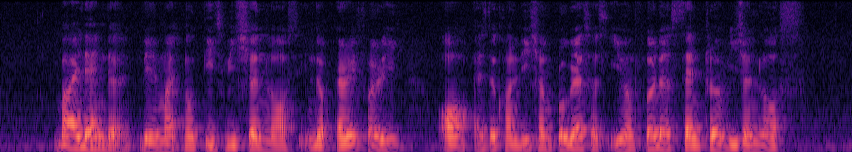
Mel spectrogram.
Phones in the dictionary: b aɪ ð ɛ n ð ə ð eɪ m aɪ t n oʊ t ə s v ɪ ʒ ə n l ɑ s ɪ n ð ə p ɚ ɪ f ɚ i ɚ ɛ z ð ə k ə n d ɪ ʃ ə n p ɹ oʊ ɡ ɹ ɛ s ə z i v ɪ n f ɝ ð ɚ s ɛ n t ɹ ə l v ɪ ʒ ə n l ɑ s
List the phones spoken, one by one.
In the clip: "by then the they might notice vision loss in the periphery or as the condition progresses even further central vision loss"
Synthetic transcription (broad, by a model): b aɪ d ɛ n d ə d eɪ m aɪ t n oʊ t ə s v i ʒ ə n l ɑ s ɪ n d ə p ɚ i f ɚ i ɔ ɛ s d ə k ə n d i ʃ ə n p ɹ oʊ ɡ ɹ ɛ s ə s i v ɪ n f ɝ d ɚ s ɛ n t ɹ ə l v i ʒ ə n l ɑ s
